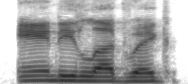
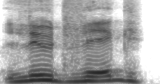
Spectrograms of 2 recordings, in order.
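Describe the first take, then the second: First: The name is said the ordinary English way. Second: The name is said the original, foreign-sounding way.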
